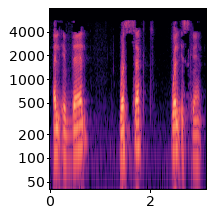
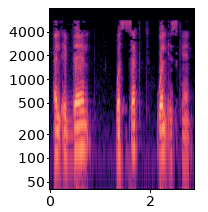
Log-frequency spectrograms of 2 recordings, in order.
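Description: No difference in how they are said.

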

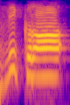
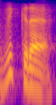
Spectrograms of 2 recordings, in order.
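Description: First: The r is pronounced heavy and velarized. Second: The r is pronounced light and thin. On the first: "التفخيم" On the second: "الترقيق"

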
